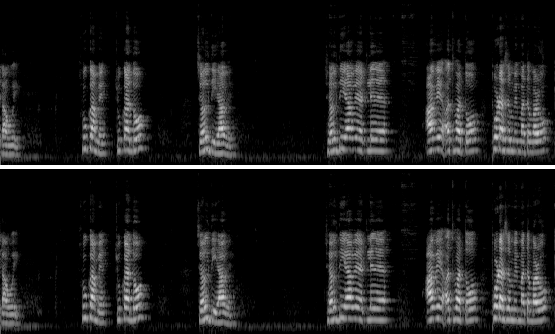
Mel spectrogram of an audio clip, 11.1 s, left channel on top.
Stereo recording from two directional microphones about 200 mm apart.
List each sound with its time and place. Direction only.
1.6 s speech: 30° right (ahead or behind)
3.9 s speech: 25° right (ahead or behind)
6.5 s a woman's voice: 25° right (ahead or behind); by 11.1 s 45° right (ahead or behind)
